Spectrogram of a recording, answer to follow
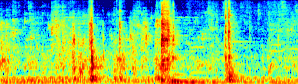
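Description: Radiator filler cap being twisted open by hand: three sharp clicks about half a second apart as it turns on the neck.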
